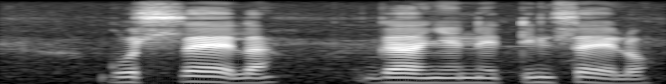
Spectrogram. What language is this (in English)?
Swati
